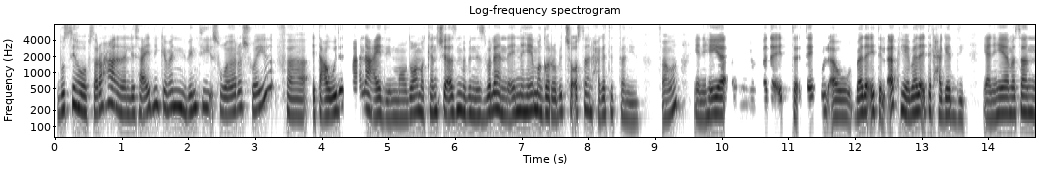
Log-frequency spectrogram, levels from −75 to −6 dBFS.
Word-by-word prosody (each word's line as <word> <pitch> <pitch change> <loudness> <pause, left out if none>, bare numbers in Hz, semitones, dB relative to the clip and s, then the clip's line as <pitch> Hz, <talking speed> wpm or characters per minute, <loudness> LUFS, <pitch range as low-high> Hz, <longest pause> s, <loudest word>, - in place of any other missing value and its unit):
بُصّي 205 +6 +2
هو 200 -4 +4
بصراحة 220 +9 0
أنا 190 -7 -1
اللي 175 0 -2
ساعدني 195 +9 0
كمان 230 -1 -1
إن 230 -5 +3
بنتي 225 +3 -1
صغيّرة 185 +3 -1
شوية، 225 - -1 0.2
فاتعودت 165 +4 0
معانا 185 +6 -1
عادي، 160 -5 +1
الموضوع 155 +4 -2
ما 180 - +2
كانش 190 +2 -1
أزمة 185 +2 +3
بالنسبة 165 0 -1
لها 210 0 +4
لإن 175 +3 0
هي 190 +1 +3
ما 200 -2 +4
جربتش 180 +1 -1
أصلًا 185 +3 -1
الحاجات 175 -1 -4
التانية، 145 -6 -8 0.3
فاهمة، 170 - -4 0.2
يعني 150 0 -3
هي 175 +2 +5
أول 265 +7 -3
ما 160 - -20 0.2
بدأت 170 +1 -4 0.2
تأكل 180 +2 -1
أو 155 -2 0
بدأت 185 +5 +3
الأكْل 205 - +2
هي 170 -3 +3
بدأت 195 +2 +4
الحاجات 170 -2 0
دي، 150 -2 -8 0.2
يعني 150 +1 -1
هي 175 +1 +3
مثلًا 175 +1 +1
180 Hz, 180 wpm, -24 LUFS, 165-200 Hz, 0.3 s, هي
